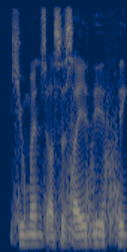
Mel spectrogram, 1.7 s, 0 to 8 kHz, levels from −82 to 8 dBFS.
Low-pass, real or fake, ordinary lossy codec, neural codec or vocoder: 7.2 kHz; real; Opus, 64 kbps; none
